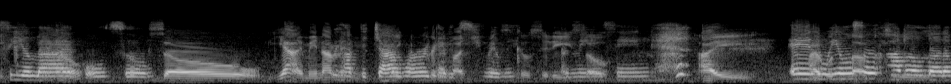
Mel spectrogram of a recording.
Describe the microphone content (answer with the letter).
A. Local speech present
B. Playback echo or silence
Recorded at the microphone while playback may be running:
B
